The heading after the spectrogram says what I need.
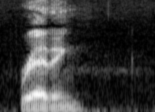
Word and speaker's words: Reading: Are you sure it's not pronounced reading? Reading.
